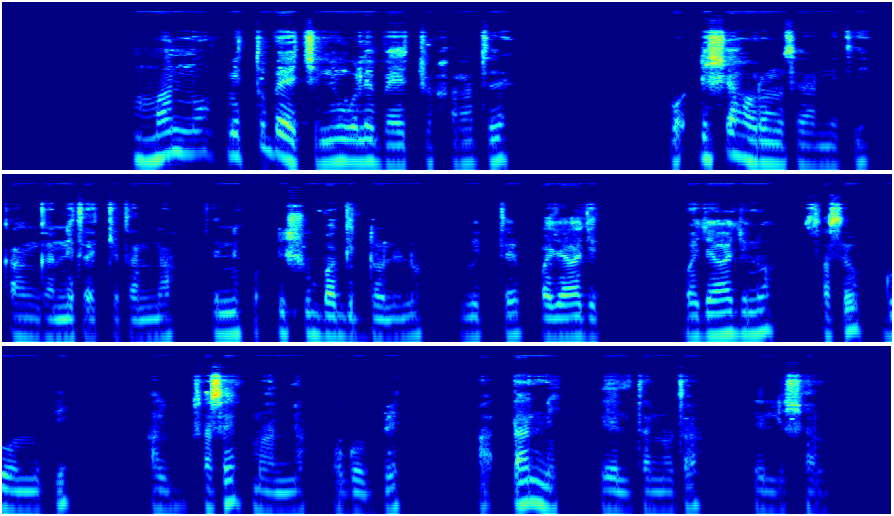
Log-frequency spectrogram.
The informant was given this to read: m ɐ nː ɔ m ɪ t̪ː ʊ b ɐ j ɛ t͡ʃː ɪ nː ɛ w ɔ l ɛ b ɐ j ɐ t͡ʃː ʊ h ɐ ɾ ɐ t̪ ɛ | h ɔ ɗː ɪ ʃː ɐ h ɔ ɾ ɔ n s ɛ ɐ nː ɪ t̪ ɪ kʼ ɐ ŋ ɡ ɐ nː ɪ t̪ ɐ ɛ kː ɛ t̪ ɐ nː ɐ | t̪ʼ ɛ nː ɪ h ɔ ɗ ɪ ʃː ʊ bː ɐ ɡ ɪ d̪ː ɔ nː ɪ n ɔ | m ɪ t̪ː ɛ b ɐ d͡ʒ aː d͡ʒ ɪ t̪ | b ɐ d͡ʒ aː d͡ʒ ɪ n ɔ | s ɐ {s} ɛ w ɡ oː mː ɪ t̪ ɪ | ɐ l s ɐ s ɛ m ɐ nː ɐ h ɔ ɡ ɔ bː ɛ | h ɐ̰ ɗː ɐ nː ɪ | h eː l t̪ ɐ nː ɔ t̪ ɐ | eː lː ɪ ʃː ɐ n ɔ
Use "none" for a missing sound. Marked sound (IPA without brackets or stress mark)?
s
